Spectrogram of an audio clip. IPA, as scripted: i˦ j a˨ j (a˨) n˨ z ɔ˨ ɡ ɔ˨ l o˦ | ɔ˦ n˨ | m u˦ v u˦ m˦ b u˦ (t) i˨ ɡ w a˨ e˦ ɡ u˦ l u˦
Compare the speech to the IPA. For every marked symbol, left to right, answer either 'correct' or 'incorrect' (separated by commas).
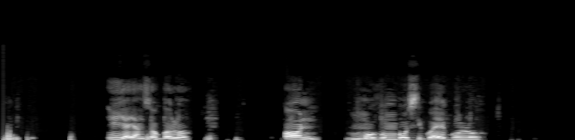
correct, incorrect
